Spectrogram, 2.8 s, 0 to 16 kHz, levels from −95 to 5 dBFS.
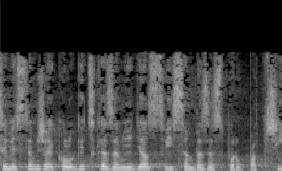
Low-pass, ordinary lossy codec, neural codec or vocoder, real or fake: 14.4 kHz; MP3, 48 kbps; vocoder, 44.1 kHz, 128 mel bands, Pupu-Vocoder; fake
